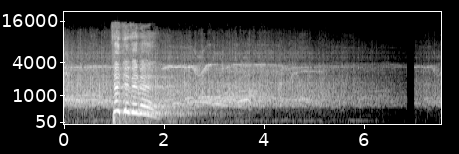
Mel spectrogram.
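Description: A large crowd cheers and whistles, then slowly fades.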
